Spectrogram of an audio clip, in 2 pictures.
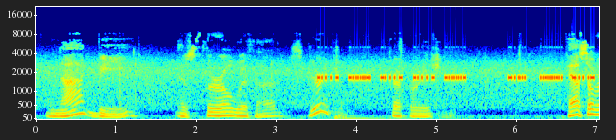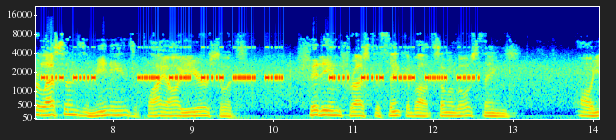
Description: Hellschreiber (Feld-Hell, 122.5 baud), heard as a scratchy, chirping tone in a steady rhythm, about 1650 Hz, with radio static. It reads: VGUVO KZMWN GRHSK LHADF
